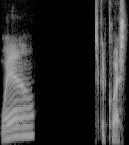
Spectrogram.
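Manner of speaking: usual speaking voice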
